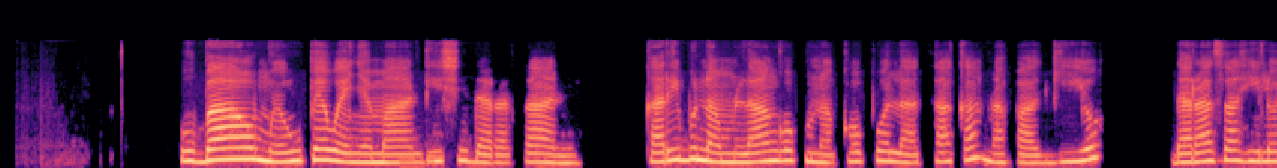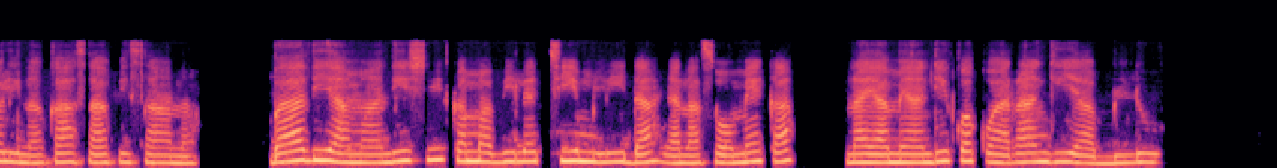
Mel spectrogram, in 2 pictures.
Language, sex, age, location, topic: Swahili, female, 25-35, Kisii, education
